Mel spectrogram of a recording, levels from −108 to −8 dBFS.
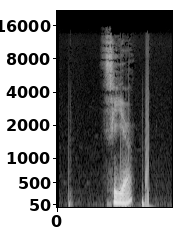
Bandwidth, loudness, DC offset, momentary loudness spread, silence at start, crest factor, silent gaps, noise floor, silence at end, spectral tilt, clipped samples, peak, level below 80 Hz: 14.5 kHz; -25 LUFS; under 0.1%; 18 LU; 0.2 s; 20 dB; none; -74 dBFS; 0.6 s; -5.5 dB/octave; under 0.1%; -10 dBFS; -42 dBFS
